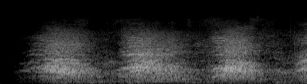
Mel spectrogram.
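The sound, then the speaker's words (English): A large crowd in the Tampa Convention Center ballroom on Romney's Florida primary night chants in unison, counting down to 8 p.m., when Florida's last polling places close, with loud, evenly spaced shouts about once a second, each number a broad swell of many voices. “This is not the countdown to New Year's. It's the countdown to 8 p.m.”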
